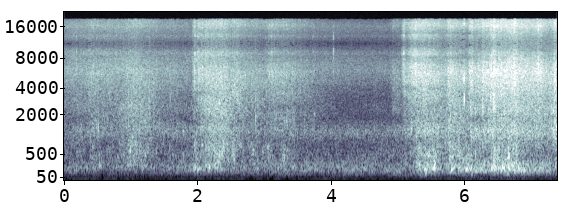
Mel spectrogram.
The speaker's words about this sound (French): La mer facile à reconnaître, hein.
